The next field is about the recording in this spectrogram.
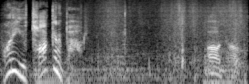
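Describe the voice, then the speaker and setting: An actor playing an anxious sidekick in a radio drama, talking in a nervous, pleading, stammering way. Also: male voice, on the high side, wildly swooping pitch, slow, background noise, full character voice.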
